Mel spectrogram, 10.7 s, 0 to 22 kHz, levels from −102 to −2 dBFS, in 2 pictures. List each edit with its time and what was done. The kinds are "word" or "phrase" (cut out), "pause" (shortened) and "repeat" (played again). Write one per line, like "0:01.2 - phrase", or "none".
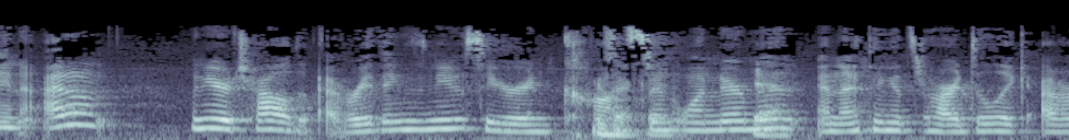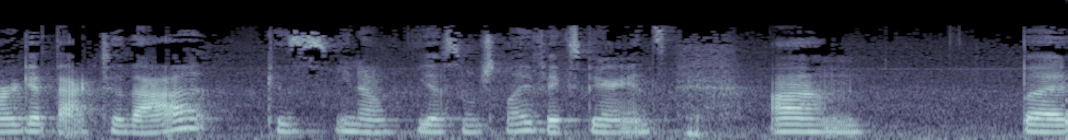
0:01.6 - word
0:04.6 - word

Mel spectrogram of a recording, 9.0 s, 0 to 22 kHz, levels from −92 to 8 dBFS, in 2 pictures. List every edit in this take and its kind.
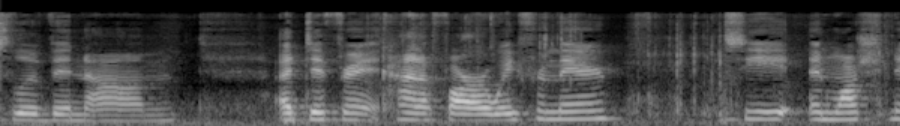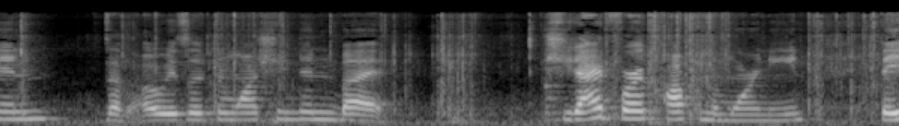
0:01.9 - word
0:03.6 - word
0:05.0 - word
0:07.2 - word

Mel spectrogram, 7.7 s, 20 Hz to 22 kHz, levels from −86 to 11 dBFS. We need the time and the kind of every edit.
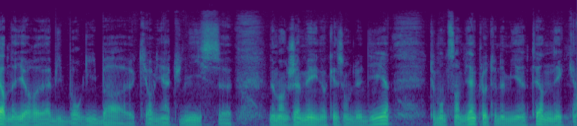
none

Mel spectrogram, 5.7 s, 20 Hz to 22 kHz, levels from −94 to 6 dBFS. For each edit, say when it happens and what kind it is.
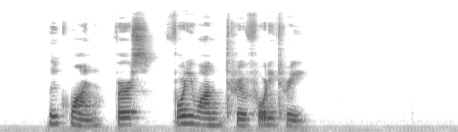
0:01.4 - pause

